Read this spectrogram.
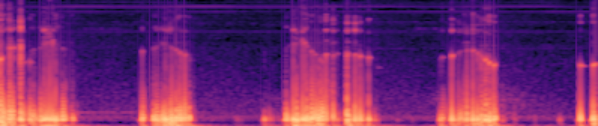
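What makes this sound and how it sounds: A small, solid, light-wood blank cube die is held in one hand between two microphones and scratched with long fingernails across its faces and edges. Short bursts of dry, crisp scratching come in irregular clusters separated by brief silences, with a woody body and a bright upper edge.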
